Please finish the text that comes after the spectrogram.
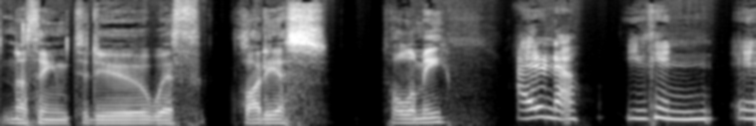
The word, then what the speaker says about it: Ptolemy: Well, that was the word that came to my mind when you said polemic was Ptolemy because of the silent P in the beginning.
